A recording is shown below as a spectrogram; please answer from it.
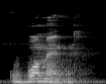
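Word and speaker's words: woman: زیادہ آدمیوں کے لیے۔ اسی طرح وومن، اس کا تلفظ تھوڑا سا مشکل ہے، اس کے اوپر آپ نے دھیان دینا ہے۔ اس کا تلفظ ہے وومن، ٹھیک ہے، وومن کا مطلب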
